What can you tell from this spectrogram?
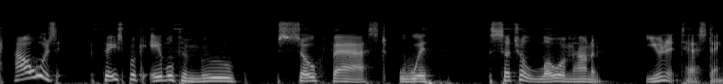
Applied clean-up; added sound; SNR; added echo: neural mask model DeepFilterNet 3.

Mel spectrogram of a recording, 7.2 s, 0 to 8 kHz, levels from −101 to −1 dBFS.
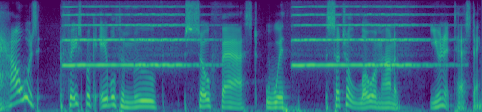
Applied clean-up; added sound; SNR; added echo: none; Bowed string instrument; 0 dB; none.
